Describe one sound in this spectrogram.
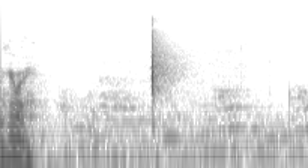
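A button clicks on a handheld game console.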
